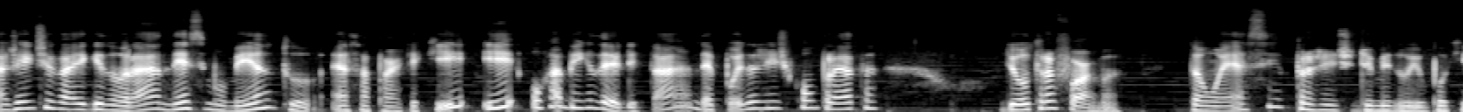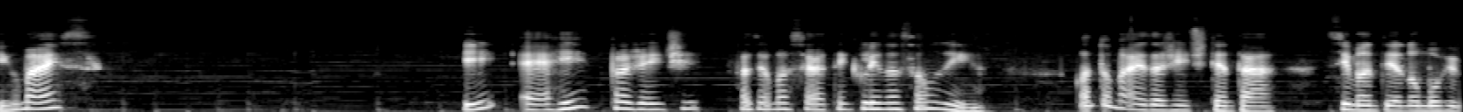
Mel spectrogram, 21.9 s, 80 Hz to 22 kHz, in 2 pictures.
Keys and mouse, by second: 9.4 s, 14.6-15.8 drag, 15.8 r, 15.9-18.4 middle drag, 18.4 click, 20.3 middle click, 20.8 click.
